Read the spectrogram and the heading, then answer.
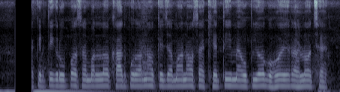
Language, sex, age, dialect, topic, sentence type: Maithili, male, 36-40, Angika, agriculture, statement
